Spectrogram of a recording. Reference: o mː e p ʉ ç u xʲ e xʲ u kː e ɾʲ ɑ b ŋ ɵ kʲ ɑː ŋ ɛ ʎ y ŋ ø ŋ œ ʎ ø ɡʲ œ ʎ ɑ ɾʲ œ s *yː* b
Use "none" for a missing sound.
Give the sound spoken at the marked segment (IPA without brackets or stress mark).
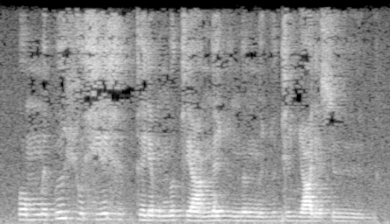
yː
